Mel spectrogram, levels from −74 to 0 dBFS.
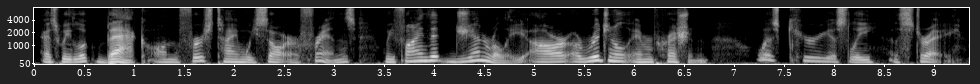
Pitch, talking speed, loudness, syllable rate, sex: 150 Hz, 140 wpm, -21 LUFS, 4.1 syllables/s, male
